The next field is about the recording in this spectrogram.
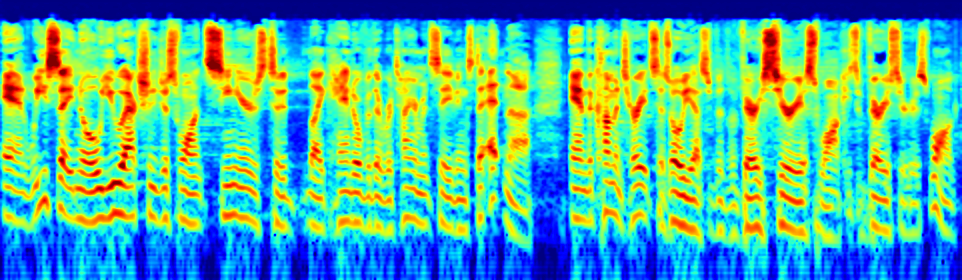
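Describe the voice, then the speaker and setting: A man's voice: medium pitch, brisk, sharp tone. A man on a political panel delivering a wry, exasperated rant in conversational phrasing. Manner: wry, exasperated, acts out mock quotes. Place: stage in a live venue. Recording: echoey hall live recording.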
